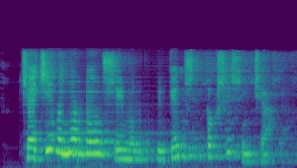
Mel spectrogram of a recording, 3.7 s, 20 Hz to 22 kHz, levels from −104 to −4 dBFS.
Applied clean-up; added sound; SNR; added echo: neural separator model SepFormer DNS4.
